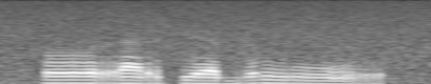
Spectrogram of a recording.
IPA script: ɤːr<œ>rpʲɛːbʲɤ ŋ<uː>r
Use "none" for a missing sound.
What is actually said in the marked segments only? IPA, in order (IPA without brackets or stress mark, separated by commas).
æ, uː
